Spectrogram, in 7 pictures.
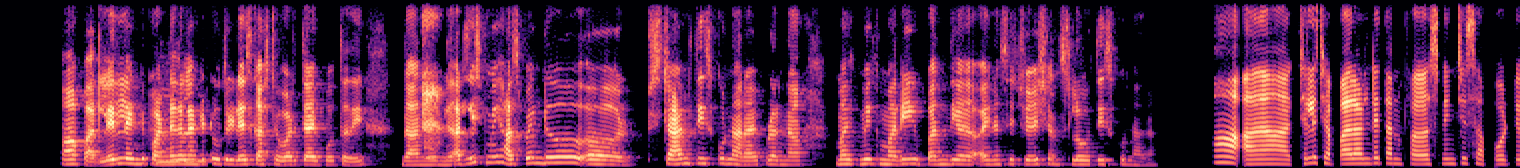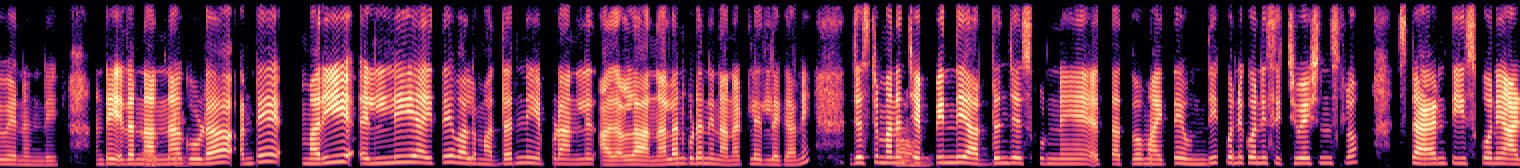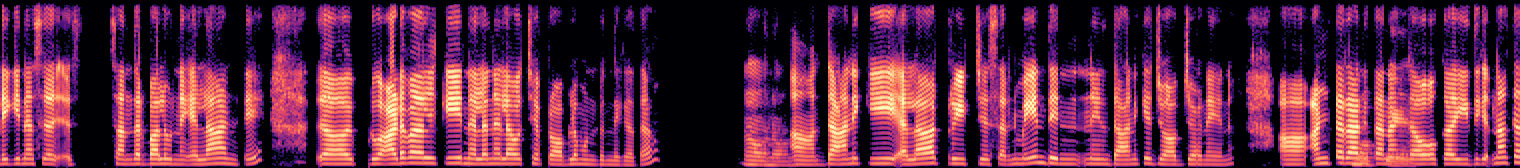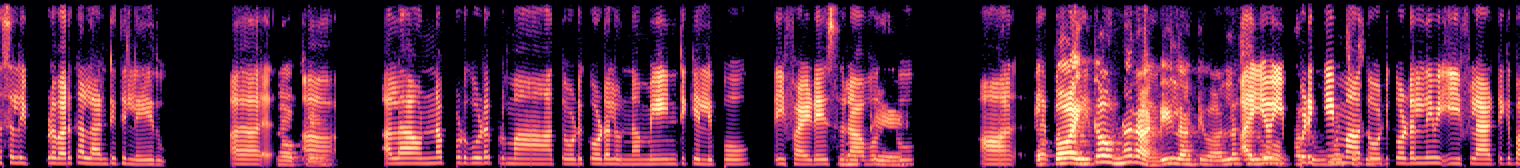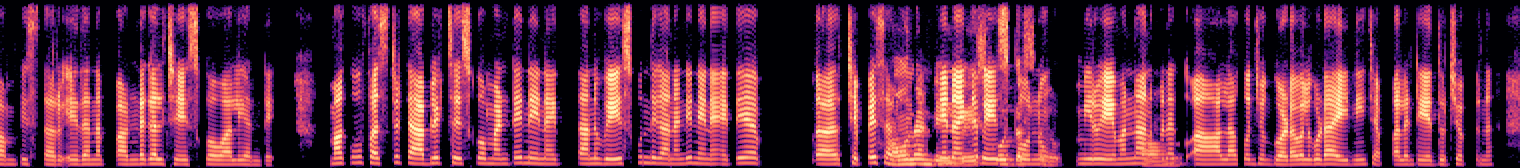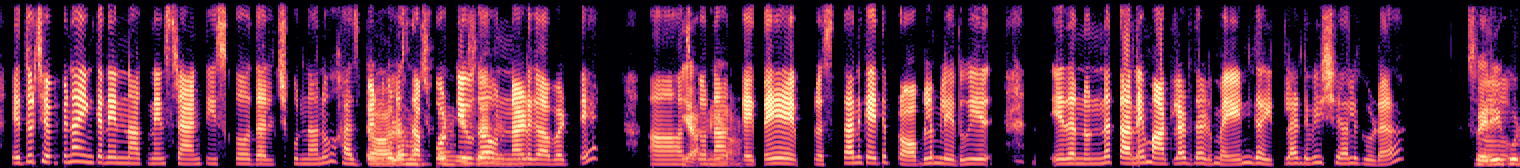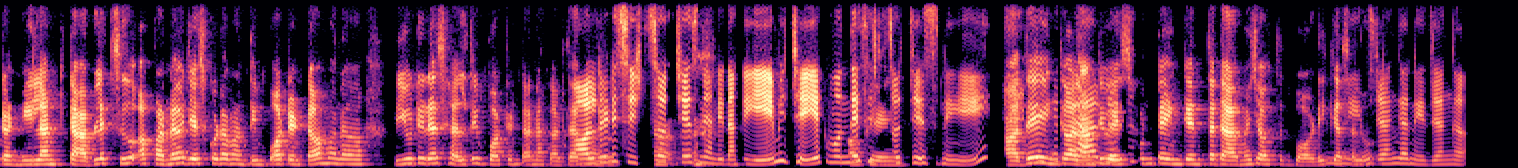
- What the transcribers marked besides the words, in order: giggle; in English: "టూ త్రీ డేస్"; in English: "అట్లీస్ట్"; in English: "స్టాండ్"; in English: "సిచ్యువేషన్స్‌లో"; in English: "యాక్చల్లీ"; in English: "ఫస్ట్"; in English: "మదర్‍ని"; in English: "జస్ట్"; other background noise; in English: "సిచ్యువేషన్స్‌లో స్టాండ్"; in English: "ట్రీట్"; in English: "మెయిన్"; in English: "జాబ్"; in English: "ఫైవ్ డేస్"; tapping; in English: "ఫస్ట్"; in English: "స్టాండ్"; in English: "హస్బెండ్"; in English: "సపోర్టివ్‌గా"; in English: "సో"; in English: "ప్రాబ్లమ్"; in English: "మెయిన్‌గా"; in English: "వెరీ"; in English: "సో"; in English: "యూటరస్ హెల్త్"; in English: "ఆల్రెడీ సిస్ట్స్"; in English: "సిస్ట్స్"; giggle; laughing while speaking: "ఇంక టాబ్లెటు"
- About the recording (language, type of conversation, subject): Telugu, podcast, మీ కుటుంబంలో ప్రతి రోజు జరిగే ఆచారాలు ఏమిటి?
